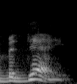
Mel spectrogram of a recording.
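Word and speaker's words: bidet: in on that bed b i d t a Beday that's how you pronounce that it's a European thing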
